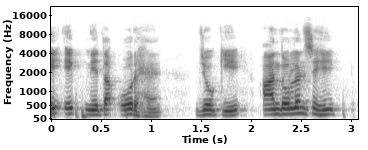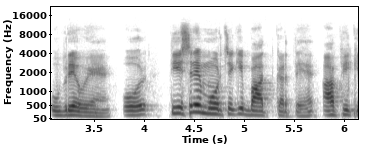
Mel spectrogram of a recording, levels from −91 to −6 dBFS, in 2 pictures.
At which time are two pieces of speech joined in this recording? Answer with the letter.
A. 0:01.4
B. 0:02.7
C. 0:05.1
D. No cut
D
